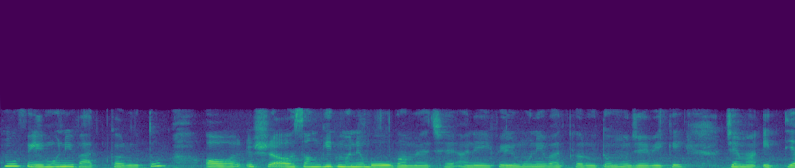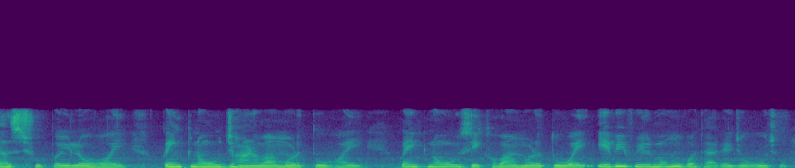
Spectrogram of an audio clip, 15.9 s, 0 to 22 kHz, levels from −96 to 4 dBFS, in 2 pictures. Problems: none marked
